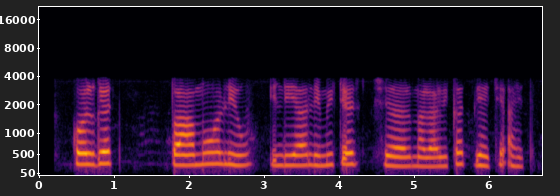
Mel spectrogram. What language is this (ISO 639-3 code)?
mar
